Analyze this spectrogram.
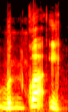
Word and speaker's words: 문과: 우리 문과 이과라고 하지 않고 문과 된 소리로 발음합니다.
